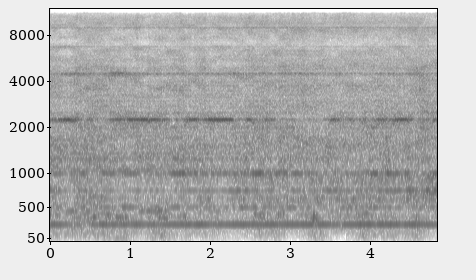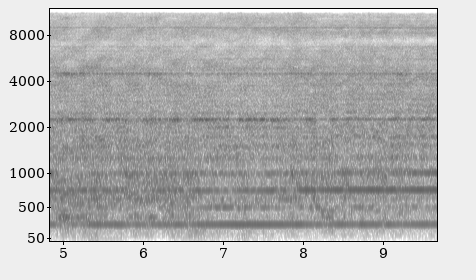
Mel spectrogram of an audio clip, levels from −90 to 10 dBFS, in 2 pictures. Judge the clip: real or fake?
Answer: fake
